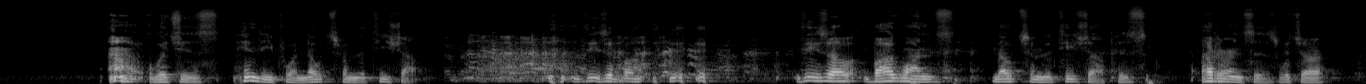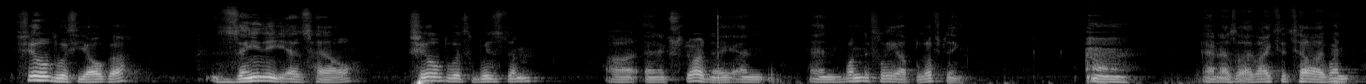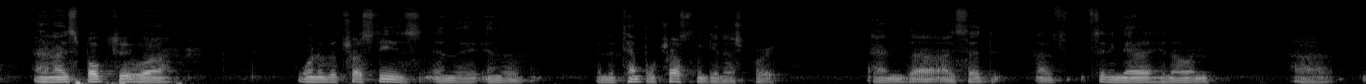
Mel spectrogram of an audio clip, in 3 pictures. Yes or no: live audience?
yes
